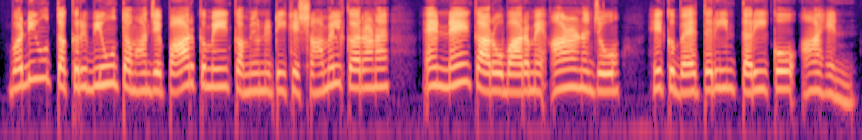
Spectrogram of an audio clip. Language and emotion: Sindhi, neutral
